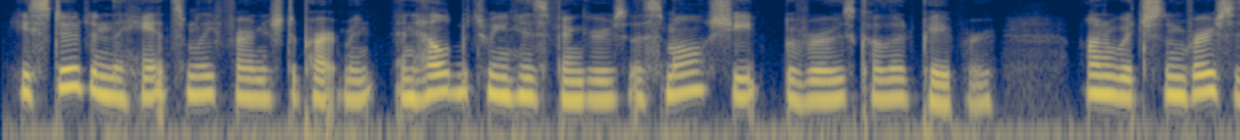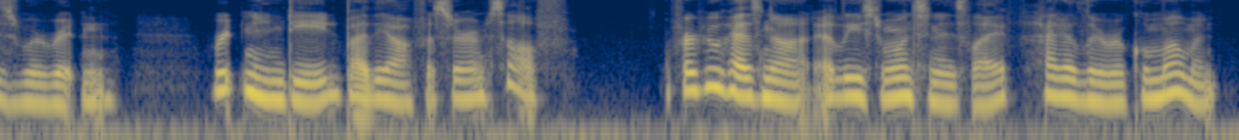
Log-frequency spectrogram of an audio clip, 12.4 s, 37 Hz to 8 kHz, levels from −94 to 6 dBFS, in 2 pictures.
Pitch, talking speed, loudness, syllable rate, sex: 195 Hz, 215 wpm, -18 LUFS, 6.4 syllables/s, female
